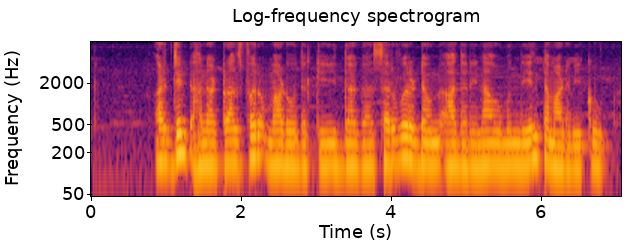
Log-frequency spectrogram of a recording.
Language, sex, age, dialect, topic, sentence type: Kannada, male, 36-40, Coastal/Dakshin, banking, question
